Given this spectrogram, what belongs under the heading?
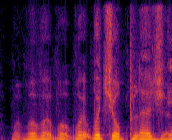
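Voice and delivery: too-eager, hustling sales-pitch tone. Imitating a robot that looks like a drug dealer: imitating a drug dealer. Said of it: "He looks like a drug dealer. He's like".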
